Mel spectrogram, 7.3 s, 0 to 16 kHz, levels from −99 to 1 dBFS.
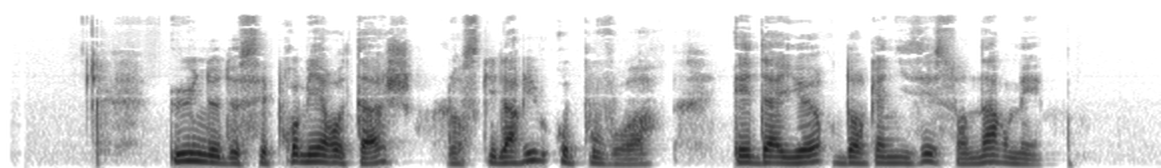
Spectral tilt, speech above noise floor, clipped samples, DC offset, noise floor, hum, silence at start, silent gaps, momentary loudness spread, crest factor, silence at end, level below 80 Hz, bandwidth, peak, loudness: -8 dB/octave; 56 dB; under 0.1%; under 0.1%; -75 dBFS; none; 0.6 s; none; 19 LU; 18 dB; 0.75 s; -62 dBFS; 11.5 kHz; -2 dBFS; -19 LUFS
